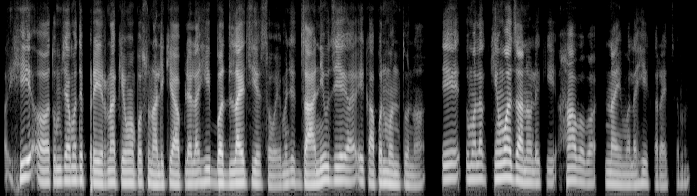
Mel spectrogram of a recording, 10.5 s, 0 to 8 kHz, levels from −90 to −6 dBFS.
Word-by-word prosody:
ही 185 +5 +3
अ, 145 -8 0
तुमच्यामध्ये 155 +2 +1
प्रेरणा 135 -1 +3
केव्हापासून 135 -1 0
आली 120 0 +1
की 135 - -1
आपल्याला 130 +2 +1
ही 145 - +1 0.2
बदलायची 130 +1 +4
सवय? 110 -2 -7
म्हणजे 125 +5 -4
जाणीव 125 +6 +4
जी 155 - +1 0.3
एक 145 -2 -5
आपण 130 +2 -1
म्हणतो 120 -2 -1
ना, 110 +2 -10 0.3
ती 180 +2 -1
तुम्हाला 175 +1 -1 0.2
केव्हा 185 +2 +5
जाणवली 140 -5 +1
की 140 0 -10 0.2
हां, 155 0 0
बाबा 130 -2 -6 0.2
नाही, 120 -2 -2
मला 115 0 -6
हे 130 +2 -6
करायचं 115 -1 -14
आहे 125 - -19
म्हणून. 125 +3 -17
135 Hz, 180 wpm, -24 LUFS, 125-150 Hz, 0.3 s, केव्हा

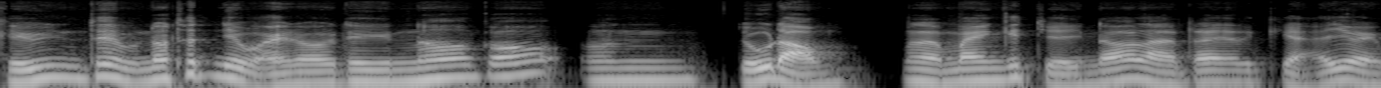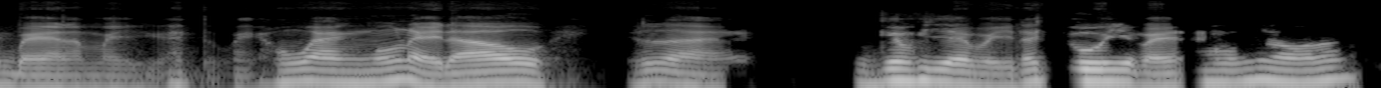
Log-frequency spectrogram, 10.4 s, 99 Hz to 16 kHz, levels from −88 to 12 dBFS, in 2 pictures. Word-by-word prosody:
kiểu, 170 +6 +1
thí 200 - +3
dụ 165 -6 +1
nó 170 +3 +3
thích 230 - -1
như 180 -5 +3
vậy 115 -4 +1
rồi 130 +1 +1
thì 145 0 +1
nó 170 +6 +2
có, 205 +4 0
ừm, 160 0 -4 0.2
chủ 150 +4 +4
động 125 0 +5 0.2
là 150 -2 +1
mang 150 +3 +2
cái 180 - -1
chuyện 115 -1 -4
đó 150 +5 +2
là 145 -6 +2
ra 140 +3 -1
kể 100 - -5
với 145 +5 0
bạn 120 -5 -1
bè 105 -1 -3
là 105 - -8
"Mày 100 -1 -14
hai 125 - -11
tụi - - -28
mày 100 -1 -19
hông 135 +3 -6
có - - +1
ăn 135 -1 -1
món 145 +3 0
này 145 -8 +1
đâu." 130 +2 +2 0.3
Nghĩa 130 +3 -9
là 120 -6 -4 0.6
cái 150 0 +3
gia 140 -2 +3
vị 115 -3 -5
nó 140 - -2
chua 150 -1 +5
nhưng 145 -2 +1
bạn 115 +1 0
ăn 140 0 -5
vẫn 150 +3 -2
ngon 145 -2 +1
lắm. 165 - -2
140 Hz, 285 wpm, -22 LUFS, 125-155 Hz, 0.6 s, động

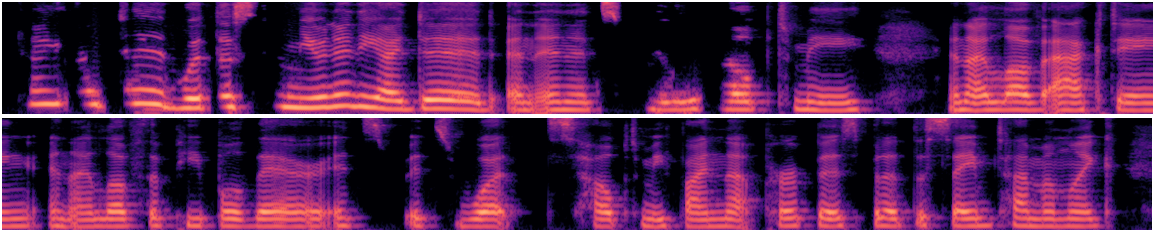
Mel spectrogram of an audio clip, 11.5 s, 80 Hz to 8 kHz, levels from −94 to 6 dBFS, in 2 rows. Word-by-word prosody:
I 350 0 +4
I 340 - +2
did 350 -8 +4
with 245 0 +7
this 275 -1 +2
community, 270 0 +6
I 220 -1 +6
did, 220 -2 +4
and 195 -1 -2
and 200 +1 -1
it's 200 +1 -5
really 205 +1 -2
helped 205 0 -1
me 205 0 -3 0.4
and 195 +1 0
I 190 - +3
love 200 0 +2
acting 195 0 -2
and 190 -1 -5
I 180 - -5
love 185 0 0
the - - -6
people 195 -1 -3
there, 185 0 +1
it's 200 0 -8
it's 200 0 -9
what's 185 -1 -1
helped 180 0 -4
me 185 0 -5
find 180 0 -3
that 180 - -5
purpose, 195 0 -3
but 195 - -3
at 190 0 0
the - - -6
same 200 -1 0
time, 195 -1 -5
I'm 190 0 -5
like, 190 0 -5
195 Hz, 205 wpm, -21 LUFS, 190-210 Hz, 0.4 s, with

